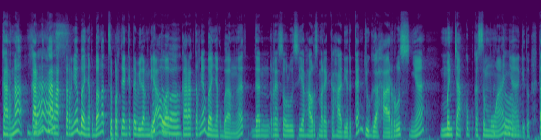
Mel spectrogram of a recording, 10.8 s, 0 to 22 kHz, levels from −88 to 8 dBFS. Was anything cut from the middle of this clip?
no; 0 cuts

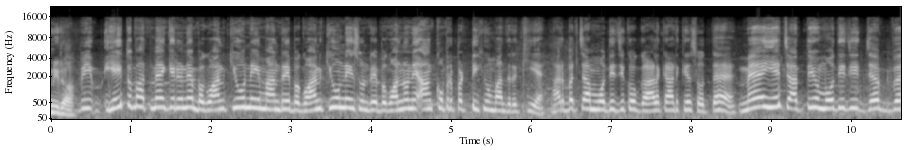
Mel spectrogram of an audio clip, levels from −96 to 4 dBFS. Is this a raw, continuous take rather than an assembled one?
no; 2 cuts; at 6.2 s, 8.6 s

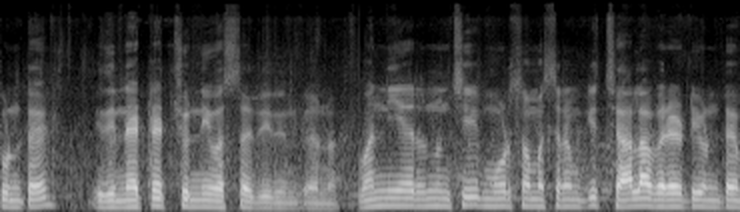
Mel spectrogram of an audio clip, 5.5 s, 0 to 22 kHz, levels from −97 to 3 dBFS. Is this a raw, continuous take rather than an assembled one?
no; 1 cut; at 2.7 s

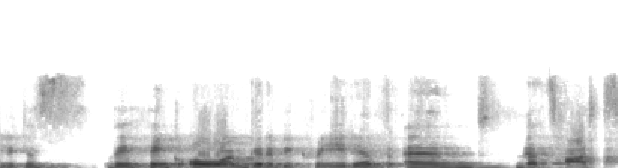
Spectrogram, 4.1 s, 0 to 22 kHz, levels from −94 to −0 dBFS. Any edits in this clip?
no; 0 cuts

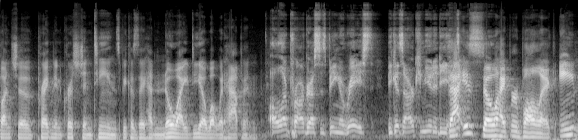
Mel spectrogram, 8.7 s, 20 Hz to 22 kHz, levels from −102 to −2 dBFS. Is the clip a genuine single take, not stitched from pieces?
no; 1 cut; at 3.9 s

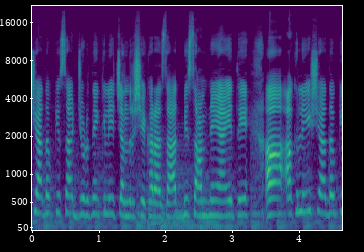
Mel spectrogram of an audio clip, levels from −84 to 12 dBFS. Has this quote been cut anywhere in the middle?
no; 0 cuts

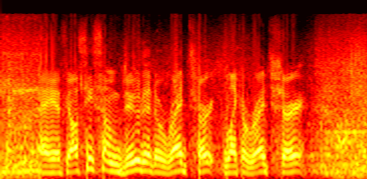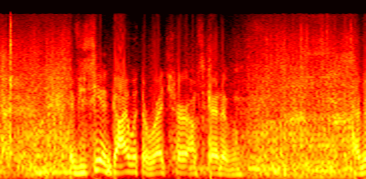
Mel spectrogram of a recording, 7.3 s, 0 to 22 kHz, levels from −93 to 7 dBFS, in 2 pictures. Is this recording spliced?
no; 0 cuts

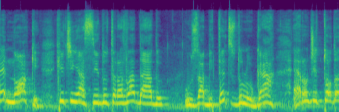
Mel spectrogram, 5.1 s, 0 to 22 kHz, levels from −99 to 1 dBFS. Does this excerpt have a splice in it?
yes; 1 cut; at 2.6 s

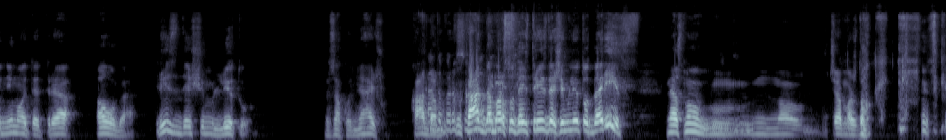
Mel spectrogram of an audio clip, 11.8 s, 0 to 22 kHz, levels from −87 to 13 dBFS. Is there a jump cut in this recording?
no; 0 cuts

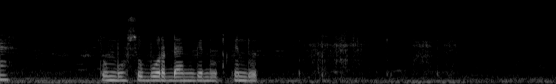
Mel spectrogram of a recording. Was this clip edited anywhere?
yes; 1 cut; at 4.6 s

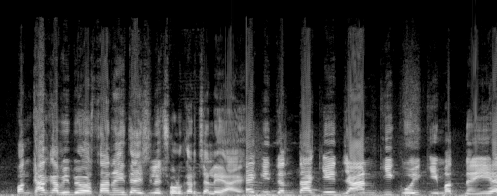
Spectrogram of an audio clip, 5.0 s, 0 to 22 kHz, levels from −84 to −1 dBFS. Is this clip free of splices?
no; 1 cut; at 2.5 s

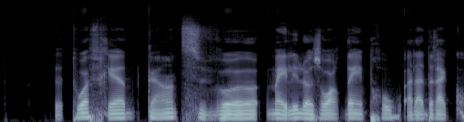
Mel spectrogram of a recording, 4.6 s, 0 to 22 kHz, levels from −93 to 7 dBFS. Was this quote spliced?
no; 0 cuts

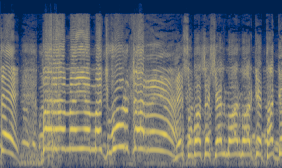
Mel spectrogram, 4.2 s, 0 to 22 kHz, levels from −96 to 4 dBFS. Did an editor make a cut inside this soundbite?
no; 0 cuts

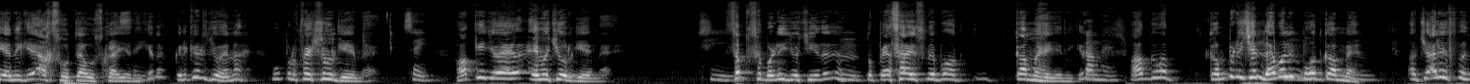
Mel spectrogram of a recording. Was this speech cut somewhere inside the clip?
yes; 2 cuts; at 1.6 s, 11.2 s

